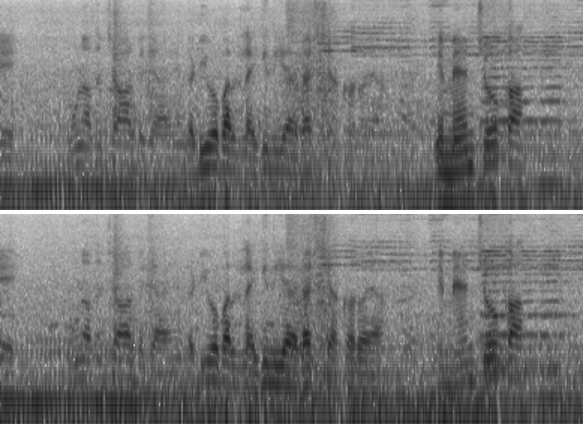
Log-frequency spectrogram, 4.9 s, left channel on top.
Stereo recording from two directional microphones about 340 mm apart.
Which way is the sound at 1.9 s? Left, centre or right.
Centre.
